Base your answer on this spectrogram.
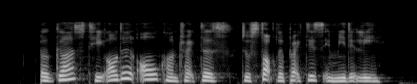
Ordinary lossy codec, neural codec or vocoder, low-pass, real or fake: none; codec, 24 kHz, 3.1 kbps, DualCodec; 7.2 kHz; fake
